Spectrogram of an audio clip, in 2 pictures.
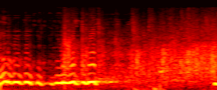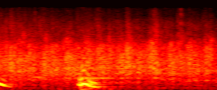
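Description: An audience breaks into sustained applause, a dense wash of clapping that stays steady throughout, with a voice briefly speaking at the start and a couple of short vocal exclamations rising over the clapping.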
